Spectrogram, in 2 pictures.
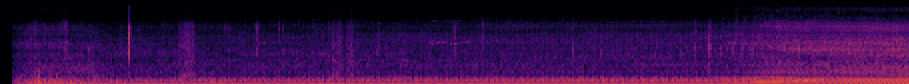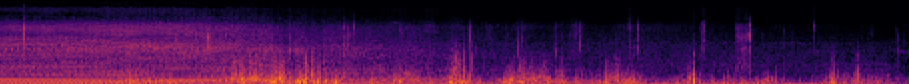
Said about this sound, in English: I'm going to give this guy who is pulling this trailer with his car through anti-tank mine area, I'm going to give him some props.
